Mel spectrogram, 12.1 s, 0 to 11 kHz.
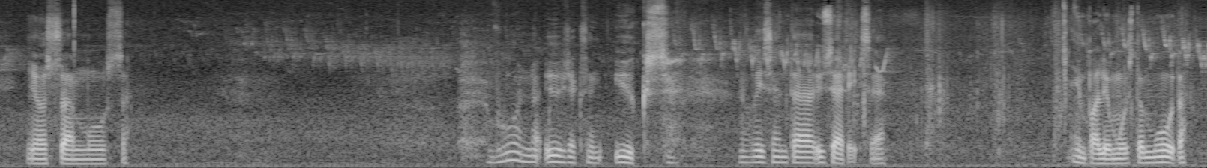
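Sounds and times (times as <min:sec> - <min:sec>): outdoor background hiss: 0:00.0 - 0:12.0
man speaking: 0:00.3 - 0:01.4, 0:04.6 - 0:09.0, 0:10.6 - 0:12.0.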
